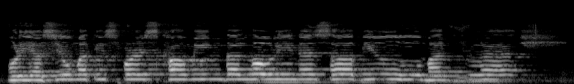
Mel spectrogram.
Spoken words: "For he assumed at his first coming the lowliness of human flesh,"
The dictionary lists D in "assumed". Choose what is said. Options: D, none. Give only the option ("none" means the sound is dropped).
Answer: none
